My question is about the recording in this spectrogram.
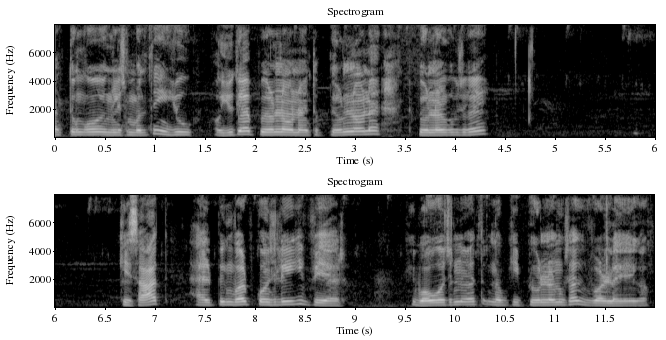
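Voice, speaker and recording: Mellow-voiced male teacher drilling grammar rules. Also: high voice, dry recording. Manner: asks and answers own questions, repeats rules; slows right down to dictate example sentences. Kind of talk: English grammar lesson.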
